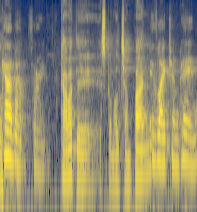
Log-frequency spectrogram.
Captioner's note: speaking spanish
